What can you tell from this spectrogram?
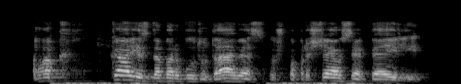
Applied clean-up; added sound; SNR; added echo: neural mask model DeepFilterNet 3.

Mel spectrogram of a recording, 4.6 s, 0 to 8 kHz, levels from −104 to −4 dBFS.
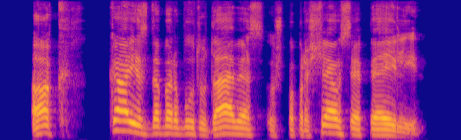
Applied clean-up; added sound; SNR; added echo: none; none; none; none.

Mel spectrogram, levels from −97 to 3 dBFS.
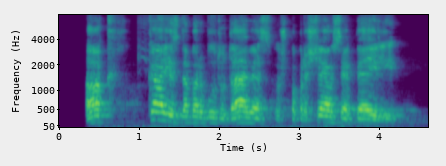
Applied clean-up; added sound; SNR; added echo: neural separator model SepFormer DNS4.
